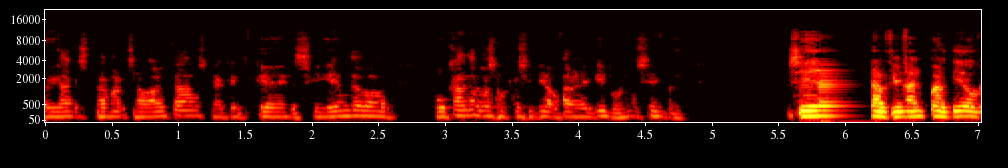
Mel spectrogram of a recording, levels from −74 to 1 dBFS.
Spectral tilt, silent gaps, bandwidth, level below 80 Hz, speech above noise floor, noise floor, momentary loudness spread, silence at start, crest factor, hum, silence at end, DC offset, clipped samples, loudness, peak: -6.5 dB/octave; none; 12 kHz; -64 dBFS; 64 dB; -88 dBFS; 20 LU; 0 s; 20 dB; none; 0 s; under 0.1%; under 0.1%; -23 LUFS; -4 dBFS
